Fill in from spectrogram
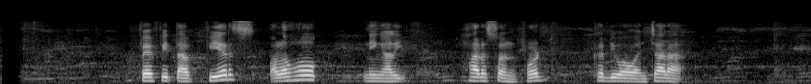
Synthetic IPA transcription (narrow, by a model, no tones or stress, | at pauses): fɛfit̪afirsɔlɔɦɔk̚niŋaliharsɔnfɔrd̚ | kɨrdiwawaɲt͡ʃaɾa̰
